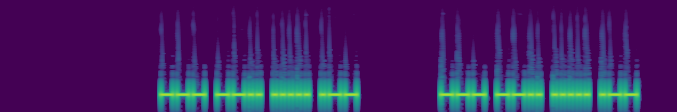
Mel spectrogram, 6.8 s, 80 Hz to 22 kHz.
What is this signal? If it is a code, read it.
Morse code, heard as a keyed tone, about 32 wpm, 700 Hz. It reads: OZ5W OZ5W
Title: DXCC-100 Call Signs - 4 Characters - Repeated 3x - 30wpm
